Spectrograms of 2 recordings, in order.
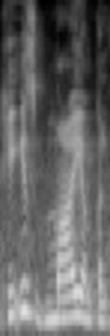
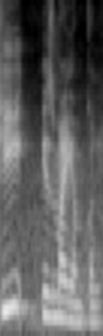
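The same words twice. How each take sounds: First: The stress is on the word my. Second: The stress is on the word he.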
